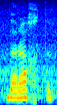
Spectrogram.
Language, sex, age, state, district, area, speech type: Urdu, female, 30-45, Maharashtra, Nashik, urban, read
